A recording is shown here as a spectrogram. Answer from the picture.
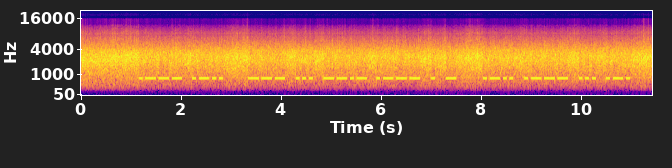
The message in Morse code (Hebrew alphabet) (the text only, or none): על השקעות לעשר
